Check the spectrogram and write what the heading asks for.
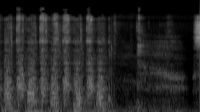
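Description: A metal coin scratching the latex coating off a lottery scratch-off ticket in quick, even strokes, about eight or nine a second, stopping about a second in.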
